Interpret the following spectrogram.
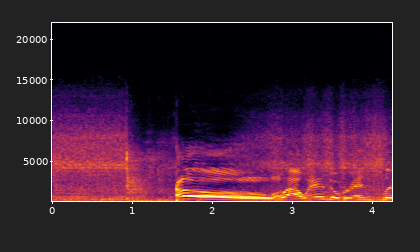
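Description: A commentator's loud, drawn-out falling 'ooooh' breaks in about a second and a half in, followed by quick excited exclamations. Before it there is only low arena noise with a couple of short knocks.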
